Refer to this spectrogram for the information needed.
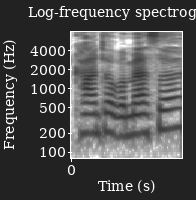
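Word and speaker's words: Cantalamessa: Now, this retreat was headed up by Capuchin Father Canta Lamessa.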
